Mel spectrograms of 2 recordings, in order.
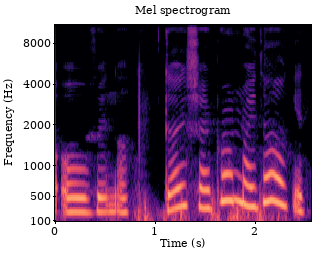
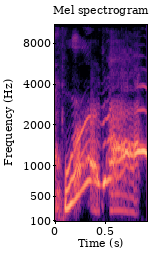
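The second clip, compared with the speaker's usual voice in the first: high cracking shout; 6 semitones higher than usual. Acted. Chef shouting across the kitchen. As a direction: yell it with everything. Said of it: "I cannot shout like that".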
